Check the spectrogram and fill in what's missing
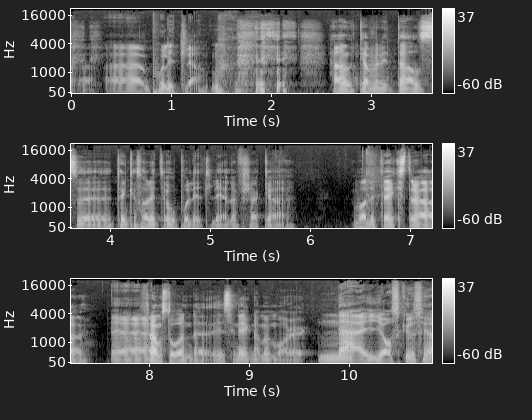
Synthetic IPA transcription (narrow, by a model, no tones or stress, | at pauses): pʰʊliːt̪ʰlɪɡa̰ | hankʰanvɛlɪnt̪əalst̪ʰɛŋkasvɑːliːt̪əuːpʰʊlḭːt̪ʰlɪɛ̰lːəɾfœ̥ʂøːka̰ | vɑːliːt̪ʰəɛkst̪ɾa | fɾamːst̪oːənd̪əɪsɪnaeːɡnamɛma̰ːɾəɾnɛjɑːɡskɵlːəsɛjːa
